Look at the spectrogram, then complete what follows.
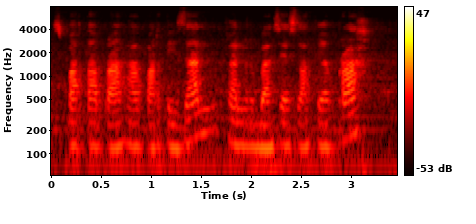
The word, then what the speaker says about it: Praha: Uh, Terus juga Celtic lawan Bodo Glimt, Sparta Praha Partizan, Fenerbahce Slavia Prah. Dan bacanya Prah ya, bukan Praha.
